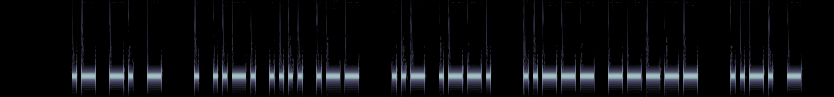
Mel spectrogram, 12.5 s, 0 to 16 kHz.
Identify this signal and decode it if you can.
Morse code, heard as a keyed tone, about 17 wpm, 700 Hz. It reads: ANT EFHW UP 20 FT
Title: Practice QSO - Exchange 2 - Info - 17wpm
